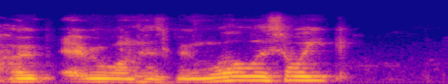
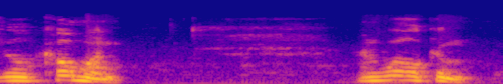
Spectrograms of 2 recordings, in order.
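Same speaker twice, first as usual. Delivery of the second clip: put-on la-di-da posh accent; 2 semitones higher than usual. Greeting everyone at the start: posh accent. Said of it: "speaking German and in a posh accent".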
